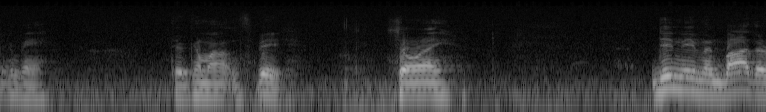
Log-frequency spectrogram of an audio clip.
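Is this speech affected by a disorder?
Yes: cerebral palsy; since birth.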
